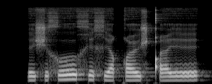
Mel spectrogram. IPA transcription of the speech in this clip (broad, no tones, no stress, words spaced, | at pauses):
ɪʃəxʊː xexɪːqøːʃqʼɪː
